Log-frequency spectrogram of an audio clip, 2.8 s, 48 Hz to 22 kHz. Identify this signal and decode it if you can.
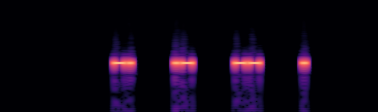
Morse code, heard as a keyed tone, about 44 wpm, spaced as for 21 wpm, 690 Hz. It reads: NAME
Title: 4x Character Spacing - Top 500 Words - 45wpm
